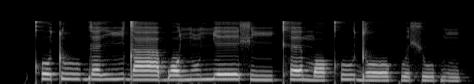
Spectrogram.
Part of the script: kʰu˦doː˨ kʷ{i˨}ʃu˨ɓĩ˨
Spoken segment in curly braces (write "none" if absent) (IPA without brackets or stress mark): ɪ˨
